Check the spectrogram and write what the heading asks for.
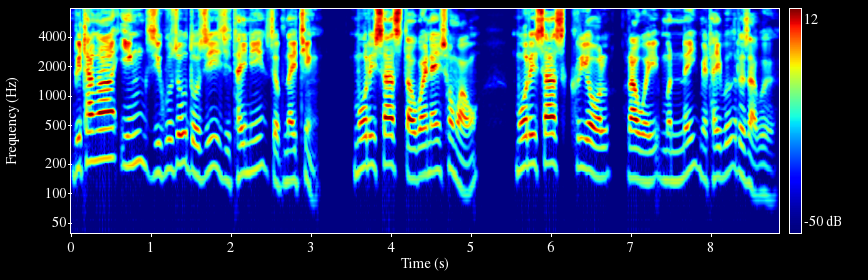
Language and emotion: Bodo, neutral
